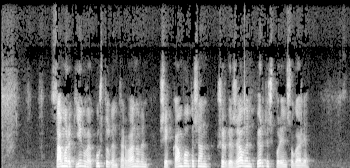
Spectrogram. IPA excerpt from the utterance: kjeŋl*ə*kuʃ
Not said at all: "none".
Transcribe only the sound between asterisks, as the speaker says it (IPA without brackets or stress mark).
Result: ɑ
